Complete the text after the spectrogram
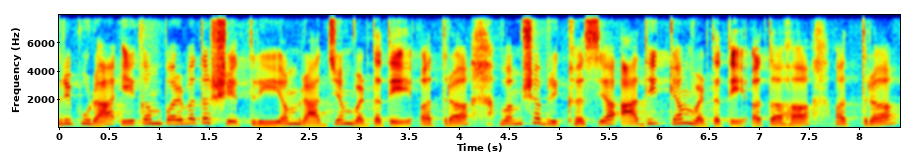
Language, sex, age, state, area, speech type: Sanskrit, female, 18-30, Tripura, rural, spontaneous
